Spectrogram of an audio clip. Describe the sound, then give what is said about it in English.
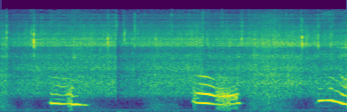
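Steady, soft hiss of rain falling outside fills the background, joined three times by short, wavering mewing sounds. “I've got the rain outside as well.”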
